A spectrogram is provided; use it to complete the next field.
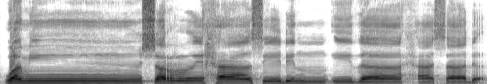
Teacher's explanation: Hasad ya, karena ini qalqalah kubra. Iya, ha-nya di sini harus ada keluar napas. Ha tipis.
